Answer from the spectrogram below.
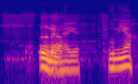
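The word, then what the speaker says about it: Umeå: Um Mishuga is my favorite metal band from uh was it Umea? Is that how you say it? Umea. Uma.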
